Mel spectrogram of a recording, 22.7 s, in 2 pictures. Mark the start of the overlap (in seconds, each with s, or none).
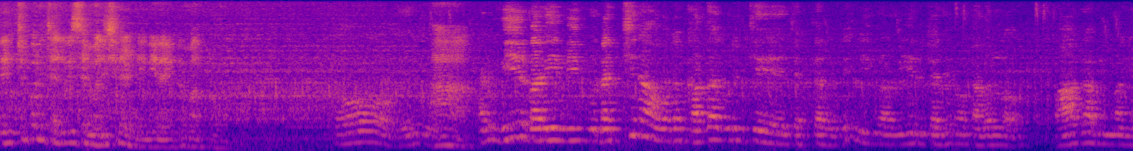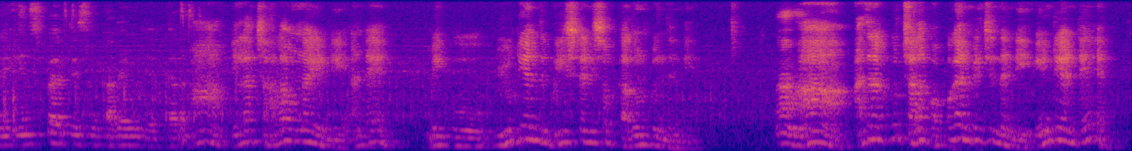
none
